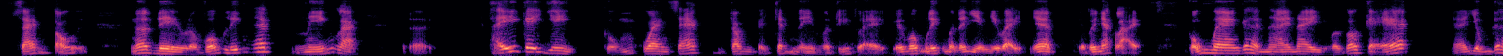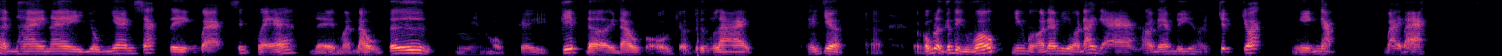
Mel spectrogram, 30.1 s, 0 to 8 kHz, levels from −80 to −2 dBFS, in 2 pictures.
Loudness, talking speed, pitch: -27 LUFS, 195 wpm, 210 Hz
